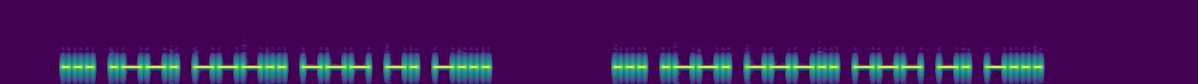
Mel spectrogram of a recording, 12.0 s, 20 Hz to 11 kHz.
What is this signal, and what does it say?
Morse code, heard as a keyed tone, about 20 wpm, 700 Hz. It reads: SP8ONB SP8ONB
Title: DXCC-100 Call Signs - 6 Characters - Repeated 3x - 20wpm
